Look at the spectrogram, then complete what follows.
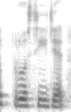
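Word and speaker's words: procedure: यहाँ पे हम डी को क्या प्रोनाउंस कर रहे हैं? ज प्रोनाउंस कर रहे हैं। डी को ऐसे हम ड प्रोनाउंस करते हैं, लेकिन यहाँ पे देख सकते हैं कि डी को हम ड प्रोनाउंस नहीं कर रहे हैं। यहाँ पे डी का साउंड क्या आ रहा है? ज आ रहा है।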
